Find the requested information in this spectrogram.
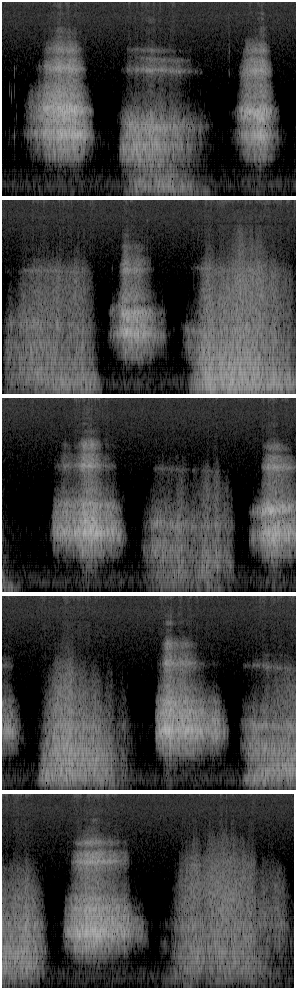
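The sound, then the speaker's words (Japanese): Soft ASMR breaths blown into the listener's ears, many slow, airy exhalations in a steady rhythm, each a hushed hiss, with short gaps between them and no talking. “まずは吐息でお耳を温めて、”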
